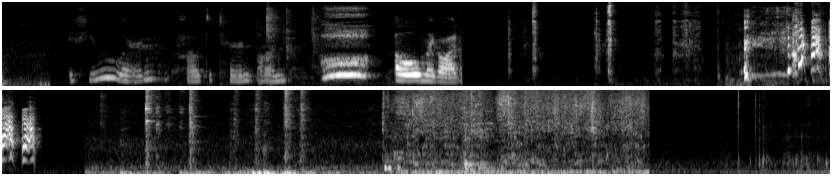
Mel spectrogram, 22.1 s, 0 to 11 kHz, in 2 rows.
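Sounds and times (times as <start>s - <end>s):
person laughing: 9.8s - 11.6s.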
